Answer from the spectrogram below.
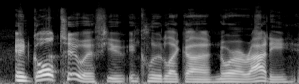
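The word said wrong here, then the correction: Räty: Yeah, Nora Ratu, yeah. It's a tricky one. It's spelled Ratti, R-A-T-Y, but because it's got the two little dots over that A, you're supposed to say Ratu.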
